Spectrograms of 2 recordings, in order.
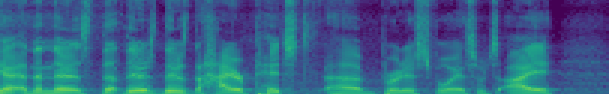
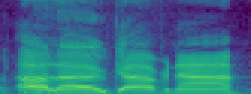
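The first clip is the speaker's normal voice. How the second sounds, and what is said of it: Attempted British accent. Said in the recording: “Why is my British accent so bad? I keep trying, but I feel like it. I just can't get it. ... Oh, my God. Authentic. ... Not bad.”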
